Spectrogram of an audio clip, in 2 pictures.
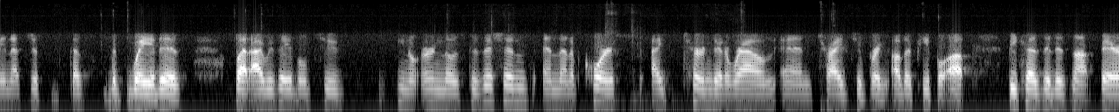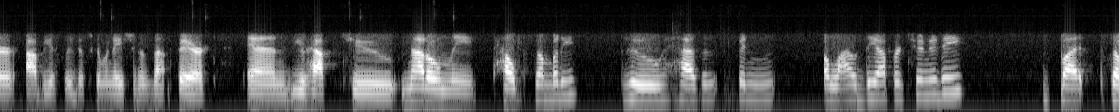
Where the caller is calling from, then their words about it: Oyster Bay, New York, United States; I'm at my desk in Oyster Bay, New York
